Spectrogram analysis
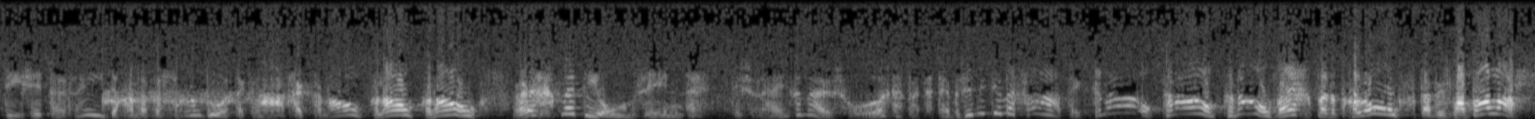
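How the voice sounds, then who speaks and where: A man's voice: very high voice, wildly swooping pitch, moderate pace, hardly any pauses, sharp tone, heavily acted. A male actor playing a grumpy, cynical old devil in a radio fairy tale, grumbling and exclaiming with scorn. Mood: irritable. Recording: faintly noisy 1960s radio recording.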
